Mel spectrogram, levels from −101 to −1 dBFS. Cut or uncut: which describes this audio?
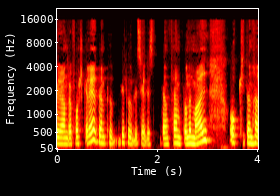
uncut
